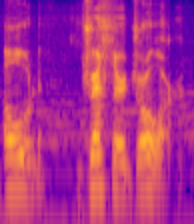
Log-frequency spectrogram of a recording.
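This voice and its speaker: A middle-aged man in a casual interview, talking in an unhurried, folksy way with dry humour, as a horror host. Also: fairly high pitch, faint music behind. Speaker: horror host and monster museum owner being interviewed.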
